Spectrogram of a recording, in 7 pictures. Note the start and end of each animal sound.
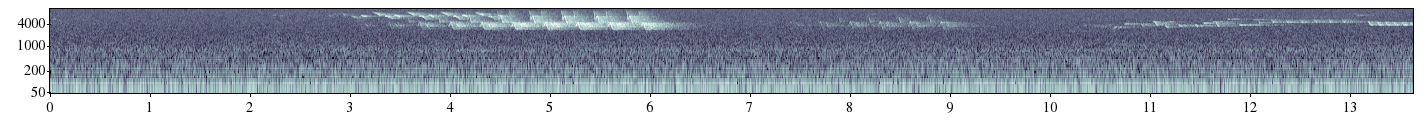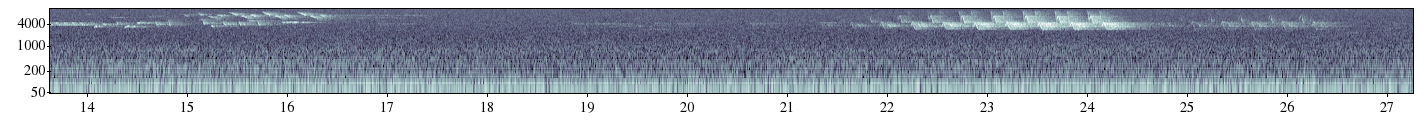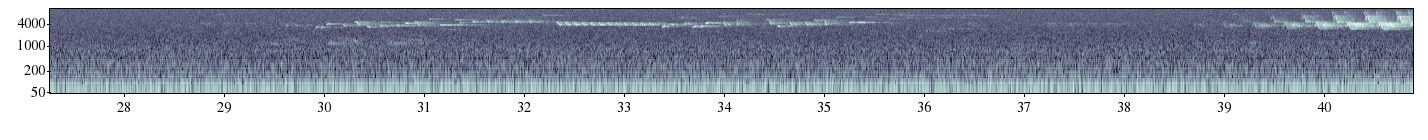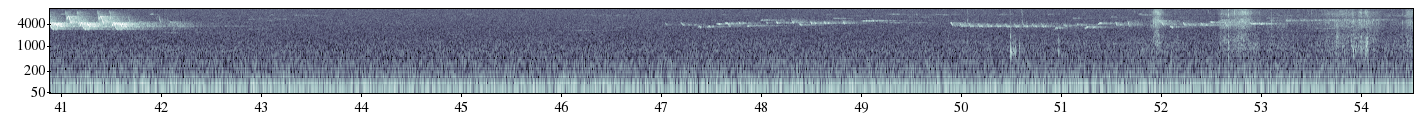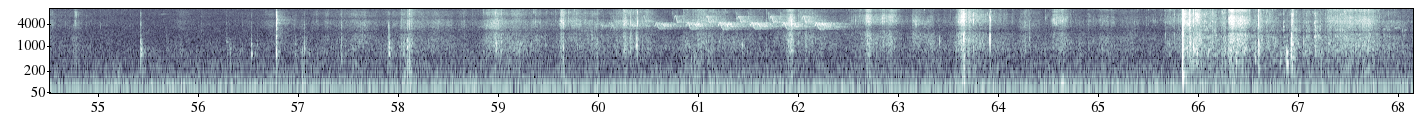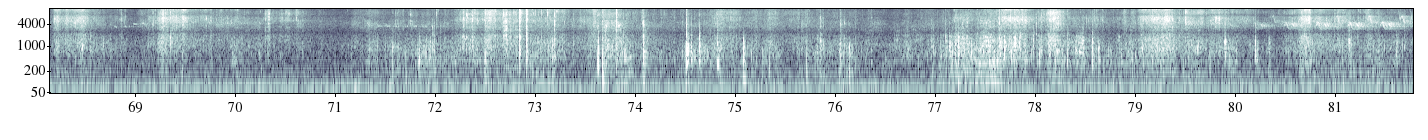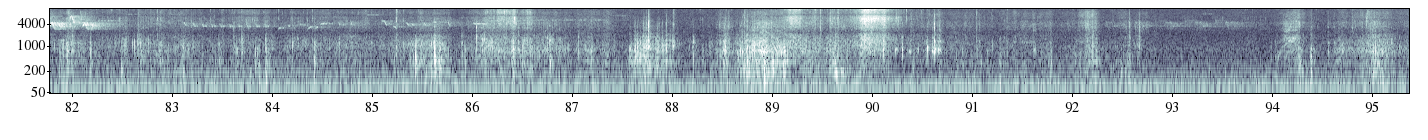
2.9s-4.6s: Black-and-white Warbler (Mniotilta varia)
3.1s-6.2s: Ovenbird (Seiurus aurocapilla)
7.4s-9.2s: Ovenbird (Seiurus aurocapilla)
10.5s-17.4s: Winter Wren (Troglodytes hiemalis)
15.0s-16.4s: Black-and-white Warbler (Mniotilta varia)
21.4s-26.4s: Ovenbird (Seiurus aurocapilla)
29.5s-36.7s: Winter Wren (Troglodytes hiemalis)
29.6s-31.0s: American Crow (Corvus brachyrhynchos)
38.6s-42.5s: Ovenbird (Seiurus aurocapilla)
47.0s-54.4s: Winter Wren (Troglodytes hiemalis)
60.1s-62.5s: Ovenbird (Seiurus aurocapilla)
68.6s-72.4s: Winter Wren (Troglodytes hiemalis)
80.4s-82.4s: Ovenbird (Seiurus aurocapilla)
82.9s-88.1s: Winter Wren (Troglodytes hiemalis)
91.9s-93.9s: Ovenbird (Seiurus aurocapilla)

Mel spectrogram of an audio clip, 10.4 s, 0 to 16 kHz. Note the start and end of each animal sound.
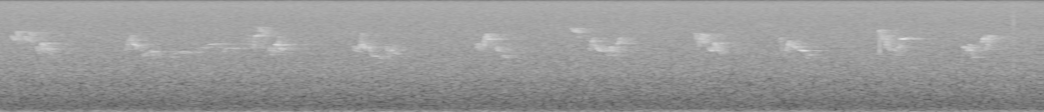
0.0s-10.4s: Red-eyed Vireo (Vireo olivaceus)
1.4s-2.6s: Hermit Thrush (Catharus guttatus)

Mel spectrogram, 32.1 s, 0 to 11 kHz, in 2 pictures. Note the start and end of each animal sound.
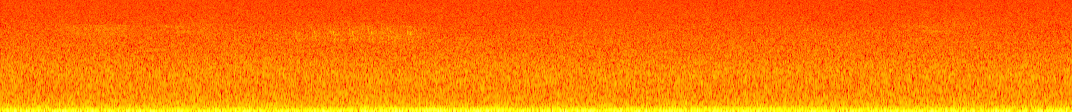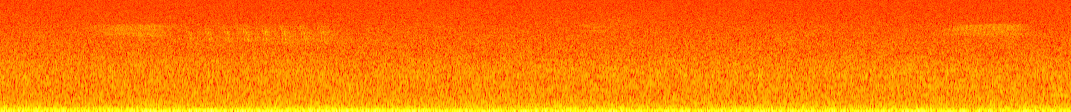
0.8s-2.0s: Pine Warbler (Setophaga pinus)
4.2s-6.4s: Ovenbird (Seiurus aurocapilla)
17.2s-18.7s: Pine Warbler (Setophaga pinus)
18.7s-21.2s: Ovenbird (Seiurus aurocapilla)
30.2s-31.6s: Pine Warbler (Setophaga pinus)

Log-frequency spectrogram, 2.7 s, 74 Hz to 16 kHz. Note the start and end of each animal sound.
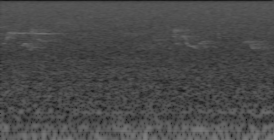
0.0s-0.7s: Black-throated Green Warbler (Setophaga virens)
0.0s-2.7s: Red-eyed Vireo (Vireo olivaceus)
1.7s-2.7s: American Robin (Turdus migratorius)

